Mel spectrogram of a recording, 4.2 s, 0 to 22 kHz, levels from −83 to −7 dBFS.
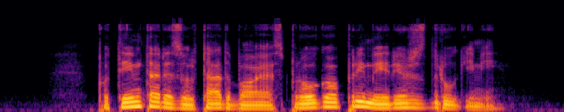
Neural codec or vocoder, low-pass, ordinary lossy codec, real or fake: none; 9.9 kHz; Opus, 24 kbps; real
